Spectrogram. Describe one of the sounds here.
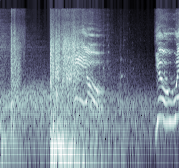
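A heavy blow lands with a loud thud.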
